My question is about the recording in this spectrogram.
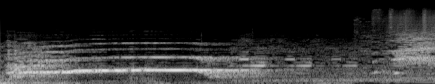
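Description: A single long, loud pitched cry, rising slightly and then held for about two and a half seconds. Music cuts in near the end.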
